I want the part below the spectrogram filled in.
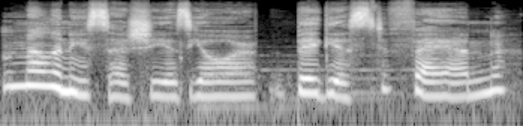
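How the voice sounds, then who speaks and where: A woman playing a teasing, playful goddess with a silky, husky delivery in an audiobook drama. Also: medium pitch, expressive, slow, warm tone, soft background music. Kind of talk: audiobook character acting.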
